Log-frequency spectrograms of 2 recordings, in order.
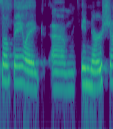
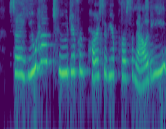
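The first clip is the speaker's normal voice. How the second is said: high-pitched put-on voice; 5 semitones higher than usual. Impersonating a brother-in-law giving an astrological reading, in a high-pitched put-on voice. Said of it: "I'm doing like high-pitched voice for impersonation of him".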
